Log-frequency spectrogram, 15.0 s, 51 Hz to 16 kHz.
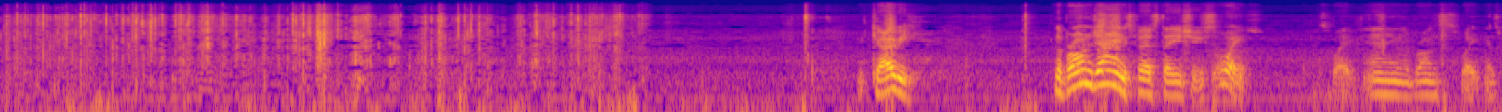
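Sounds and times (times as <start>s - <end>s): wrapper being torn and crinkled: 0.0s - 6.5s.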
